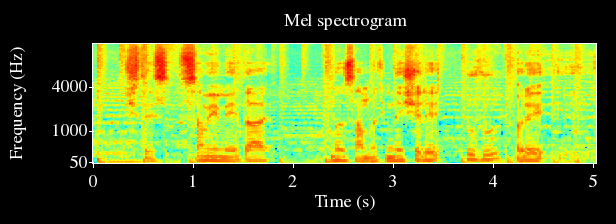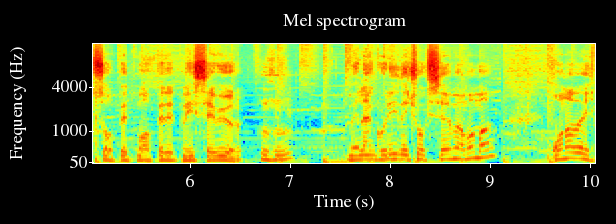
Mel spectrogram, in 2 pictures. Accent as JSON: {"language": "Turkish", "town": "Boyabat", "region": "Sinop", "country": "Turkey", "tie": "born there", "said": "Yani ben de Sinop doğumluyum."}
